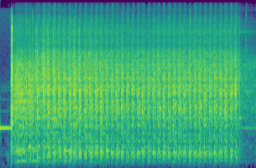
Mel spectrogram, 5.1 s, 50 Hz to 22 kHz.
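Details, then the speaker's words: 4th-gen Pontiac Trans Am LT1, compression test while cranking with the fuel pump relay unplugged, checking for the cause of a misfire and stalling: even, strong starter cranking. Cylinder 3 reads about 162-167 psi. Normal compression. "About 167 or so on that one. Yeah, about 162 on that one, so we'll call it 165."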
